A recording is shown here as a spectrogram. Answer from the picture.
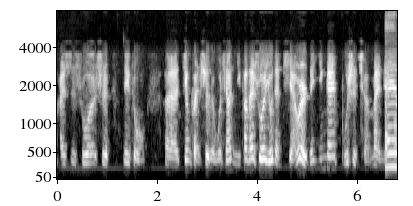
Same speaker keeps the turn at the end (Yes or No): No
